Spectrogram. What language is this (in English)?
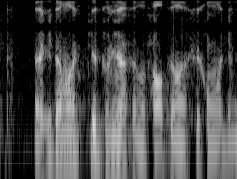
Assamese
